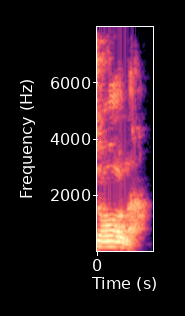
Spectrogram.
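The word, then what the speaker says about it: Orla: your name pronounced amanda it's pronounced hola everything is silent except for the o-r-l-a just to confuse things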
